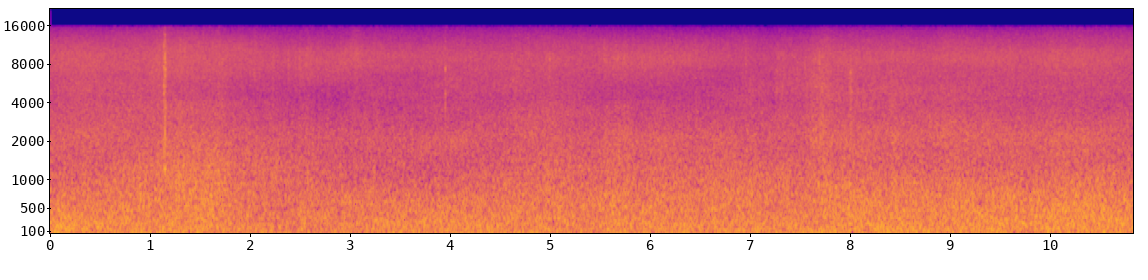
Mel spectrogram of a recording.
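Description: Ocean surf breaking and washing in as white water around the wader, a steady rush of noise.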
